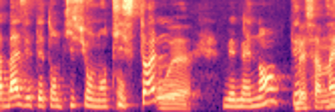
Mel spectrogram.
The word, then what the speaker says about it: T-Stone: soit en mode international j'ai retiré le i mais ça garde la même prononciation qu'en créole ah c'est sympa c'est marrant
